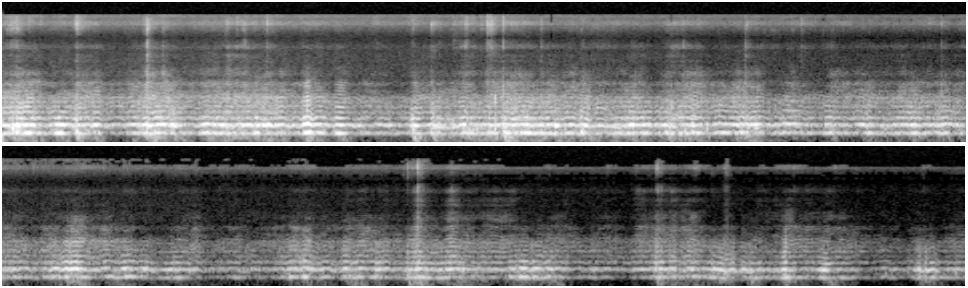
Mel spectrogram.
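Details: Bumblebees buzzing among yellow cassia and duranta erecta flowers: a loud layered droning hum for the first half, gradually thinning and growing quieter and patchier as the bees drift away.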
